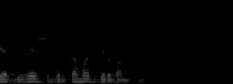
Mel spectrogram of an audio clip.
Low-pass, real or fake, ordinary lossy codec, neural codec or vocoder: 3.6 kHz; real; Opus, 32 kbps; none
